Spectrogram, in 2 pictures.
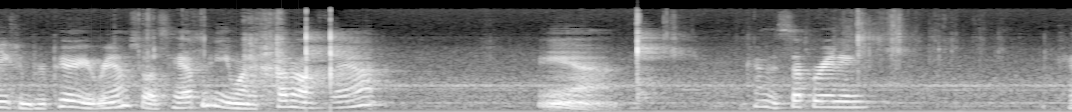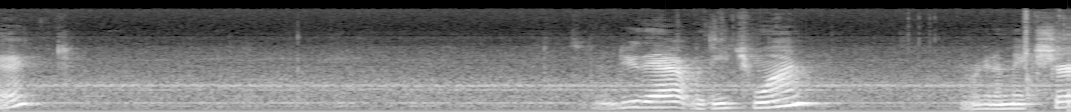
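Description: A knife taps and scrapes on a plastic cutting board.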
